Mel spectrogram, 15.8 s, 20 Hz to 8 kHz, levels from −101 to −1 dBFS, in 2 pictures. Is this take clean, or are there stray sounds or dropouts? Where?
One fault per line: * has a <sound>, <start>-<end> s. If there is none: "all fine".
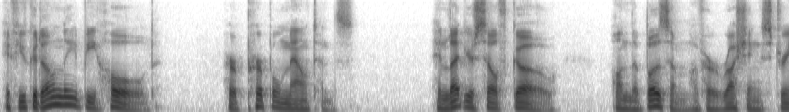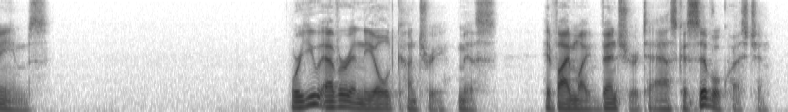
all fine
